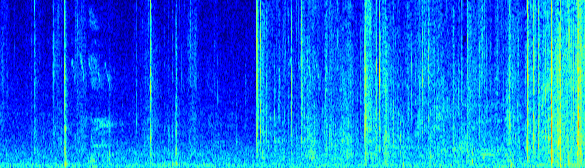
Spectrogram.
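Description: Knife working a dead branch, giving a few separate light cracks. From about three seconds in, dense crackling and snapping of dry twigs and brush underfoot and against the body, loudest near the end.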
